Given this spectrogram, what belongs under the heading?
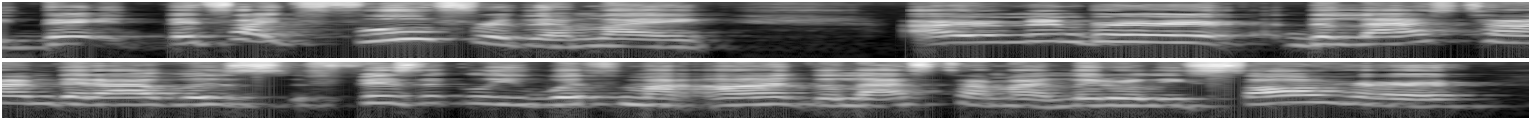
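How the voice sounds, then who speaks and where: High-pitched woman in her 30s, coach, chatty livestream, lots of "like" and "you know". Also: a bit bright. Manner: rambling, many fillers like "you know" and "like". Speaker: life coach. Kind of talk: casual livestream talk to viewers.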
